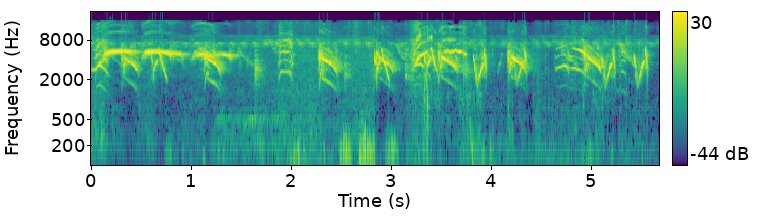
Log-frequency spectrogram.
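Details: Bar-winged prinia singing to provoke other prinias to answer: loud bursts of high, downslurred chipping notes in quick clusters, separated by short gaps, with occasional low knocks.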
